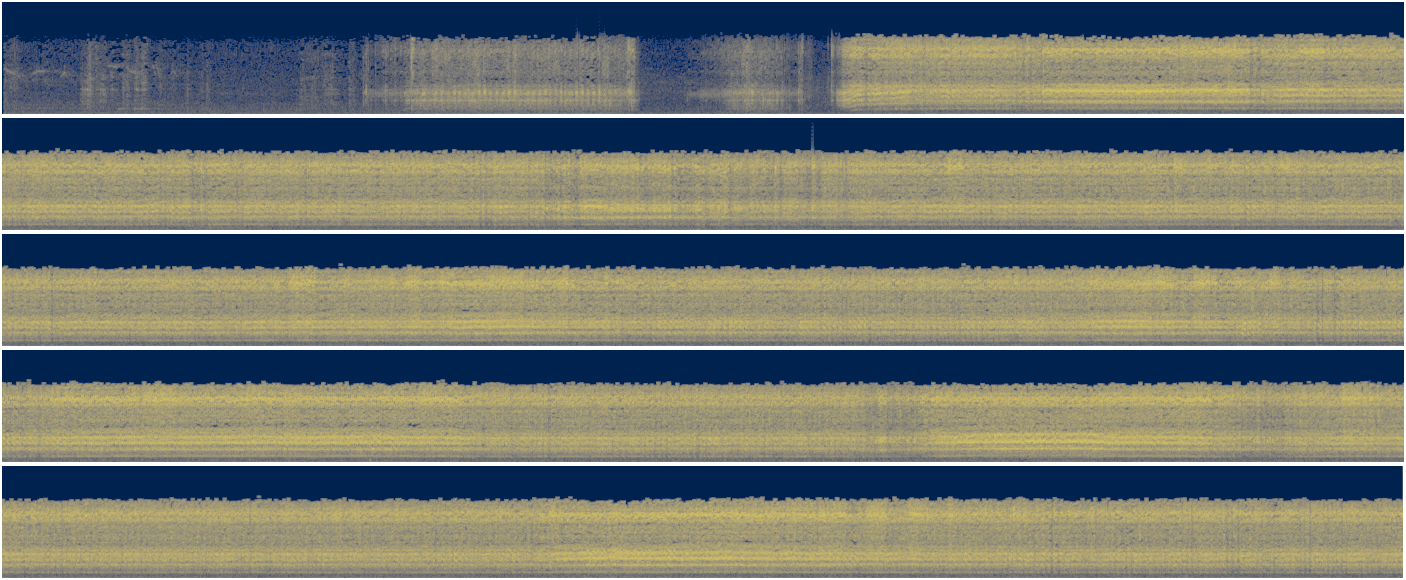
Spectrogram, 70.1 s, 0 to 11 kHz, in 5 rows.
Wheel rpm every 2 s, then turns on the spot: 0, 0, 20, 20, 80, 160, 160, 160, 160, 160, 160, 160, 160, 160, 160, 160, 170, 170, 170, 170, 160, 170, 170, 160, 160, 160, 160, 160, 160, 160, 160, 160, 170, 160, 170.
4-8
